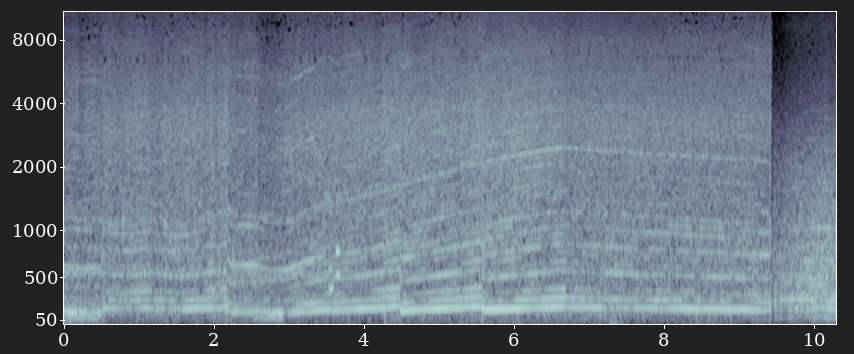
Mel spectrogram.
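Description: Race cars idle and rev on the starting grid in the F1 22 video game, a steady, loud engine drone with pitches that rise and shift as several cars hum together, with no talk over it.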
